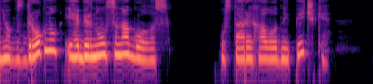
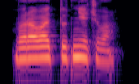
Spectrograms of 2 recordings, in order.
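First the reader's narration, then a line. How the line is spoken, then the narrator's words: Stern old man. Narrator (Russian): строго заметил старик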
